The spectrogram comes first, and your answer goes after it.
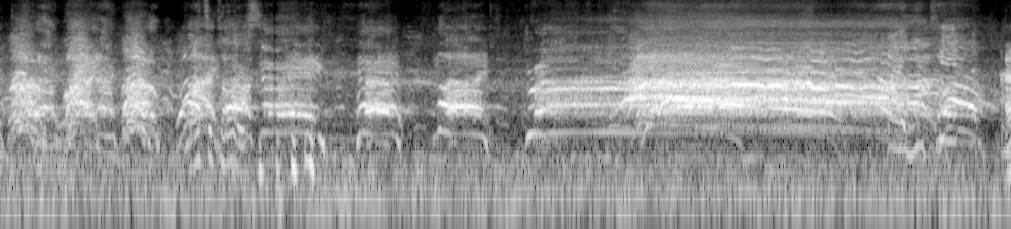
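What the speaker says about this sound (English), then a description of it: "I'm sorry, we're just captivated by this cheer." A women's quidditch team at a tournament match shouts a rhythmic cheer in chanted bursts, then a sustained group yell and whoop swells loudly, with some commentary talk at the start.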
